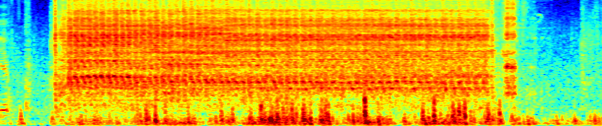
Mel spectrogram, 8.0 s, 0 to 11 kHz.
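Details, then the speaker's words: 1978 Datsun 1500 Ute GN620, parked 20 years, refilled with fresh fuel: extended cranking with uneven compression beats, never catching; it's unclear whether the mechanical fuel pump is drawing from the rear tank. "Be interesting to see if the fuel pump's actually pumping up fuel from the back tank or not. Hey? The mechanical pump."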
